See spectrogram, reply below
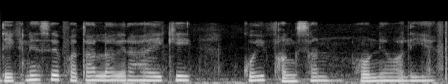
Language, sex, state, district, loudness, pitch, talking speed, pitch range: Hindi, male, Jharkhand, Ranchi, -14 LUFS, 180 Hz, 160 wpm, 175-190 Hz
